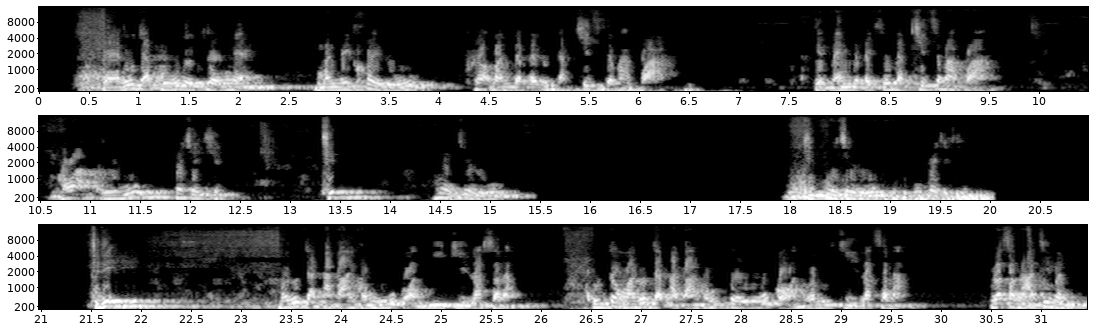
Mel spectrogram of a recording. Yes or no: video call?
yes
